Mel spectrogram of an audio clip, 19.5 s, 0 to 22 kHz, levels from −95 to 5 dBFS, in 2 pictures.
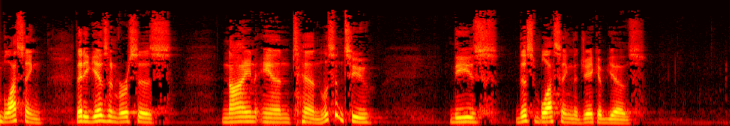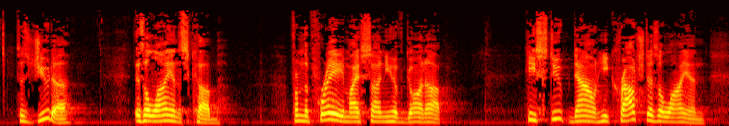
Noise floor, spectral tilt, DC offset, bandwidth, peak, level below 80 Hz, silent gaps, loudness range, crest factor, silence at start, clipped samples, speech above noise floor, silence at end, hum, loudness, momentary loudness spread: -68 dBFS; -4.5 dB/octave; under 0.1%; 15.5 kHz; -6 dBFS; -68 dBFS; none; 5 LU; 20 dB; 0 s; under 0.1%; 44 dB; 0.35 s; none; -25 LUFS; 13 LU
